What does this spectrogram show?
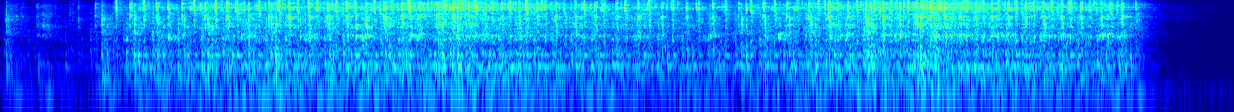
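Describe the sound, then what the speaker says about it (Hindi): A sewing machine stitches a strip onto the front of a pair of trousers, running in a fast, steady mechanical whir after a brief start and stopping abruptly near the end, close and alone. "तो इस तरह से लगाएं और यहाँ से सिलाई कर दें।"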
